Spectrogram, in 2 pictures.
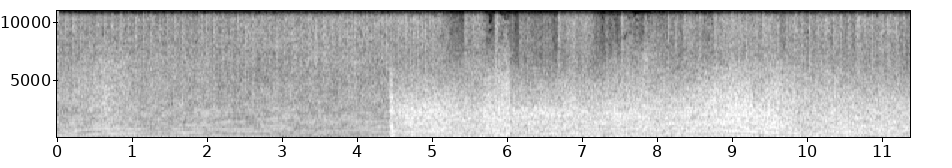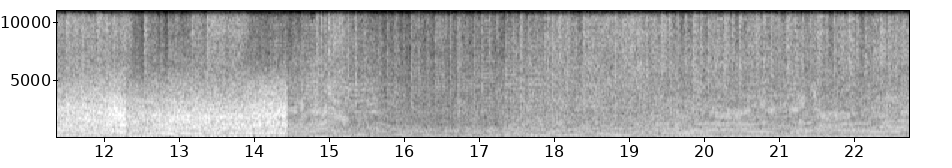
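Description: Race cars in a video game race, among them a 2020 Geely Binrui and a 2006 Audi A4 B7. Engines roar and rev continuously and loudly, with overlapping gear shifts and pitch sweeps and no talking.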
